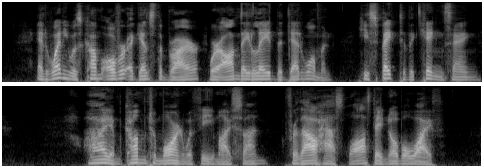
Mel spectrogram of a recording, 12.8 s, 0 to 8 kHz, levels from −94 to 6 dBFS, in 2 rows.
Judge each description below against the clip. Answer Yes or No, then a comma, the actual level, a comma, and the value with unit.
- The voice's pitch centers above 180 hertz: No, low, 105 Hz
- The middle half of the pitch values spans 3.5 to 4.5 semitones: Yes, average, 3.8 semitones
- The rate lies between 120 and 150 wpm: No, average, 175 wpm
